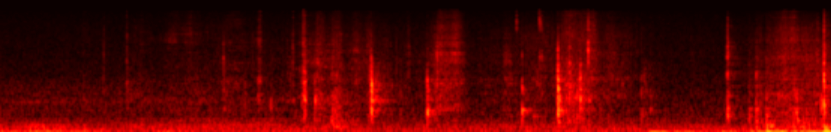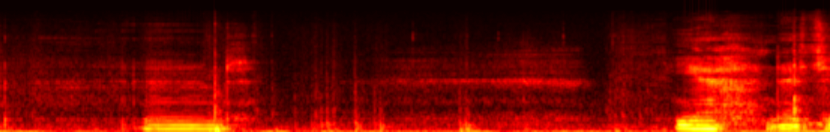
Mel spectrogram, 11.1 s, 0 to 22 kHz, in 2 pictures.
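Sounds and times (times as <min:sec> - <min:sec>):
clicks knocks and rubbing: 0:06.9 - 0:08.8.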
